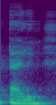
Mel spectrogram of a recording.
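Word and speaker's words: ptyalin: और इसमें जो एंजाइम होता है सलाइवा में वो होता है टाइलिन। पी यहाँ पर साइलेंट होता है तो उसको हम बोलते हैं टाइलिन। और इस टाइलिन में जो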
